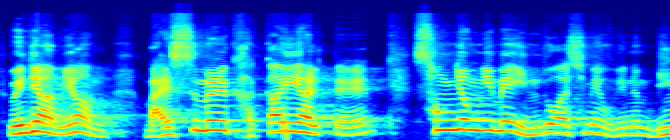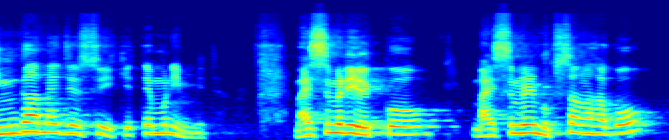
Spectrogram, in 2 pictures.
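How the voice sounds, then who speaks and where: A man's voice: high voice, big-room sound. A male pastor giving a sermon in a church, earnest and emphatic, with light storytelling humor. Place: church sanctuary.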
